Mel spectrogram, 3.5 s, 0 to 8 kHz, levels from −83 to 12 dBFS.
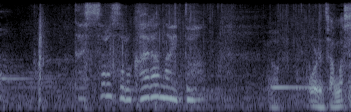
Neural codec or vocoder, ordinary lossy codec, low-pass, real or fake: none; none; 7.2 kHz; real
